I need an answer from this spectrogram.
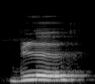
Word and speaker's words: bleu: Blue, blue, bleu. Bleu. I don't mean the blow you blow someone, just bleu. That's the pronunciation.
